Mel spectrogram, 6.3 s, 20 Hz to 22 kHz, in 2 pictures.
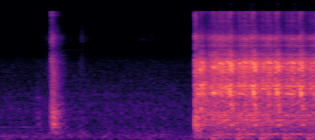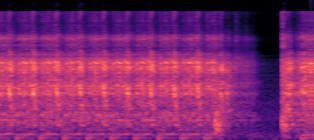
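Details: Aprilia Leonardo 125 scooter after a long time without starting: starter spins with a steady chugging beat about three seconds, pauses, cranks again; engine never catches, crank no-start.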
